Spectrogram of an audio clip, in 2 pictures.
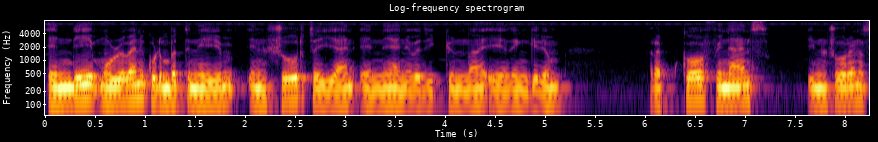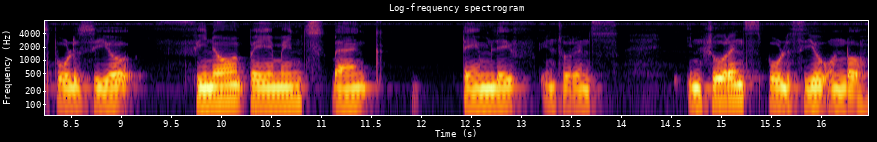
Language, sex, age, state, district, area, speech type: Malayalam, male, 30-45, Kerala, Palakkad, rural, read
